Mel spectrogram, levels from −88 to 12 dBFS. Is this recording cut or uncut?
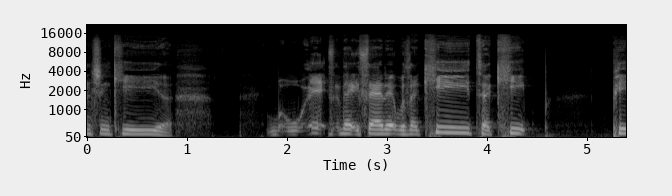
cut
